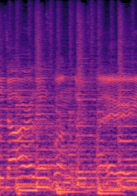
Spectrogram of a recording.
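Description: Instrumental break of an Irish country song: a band plays the melody over a steady bass and drum beat, with no singing.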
